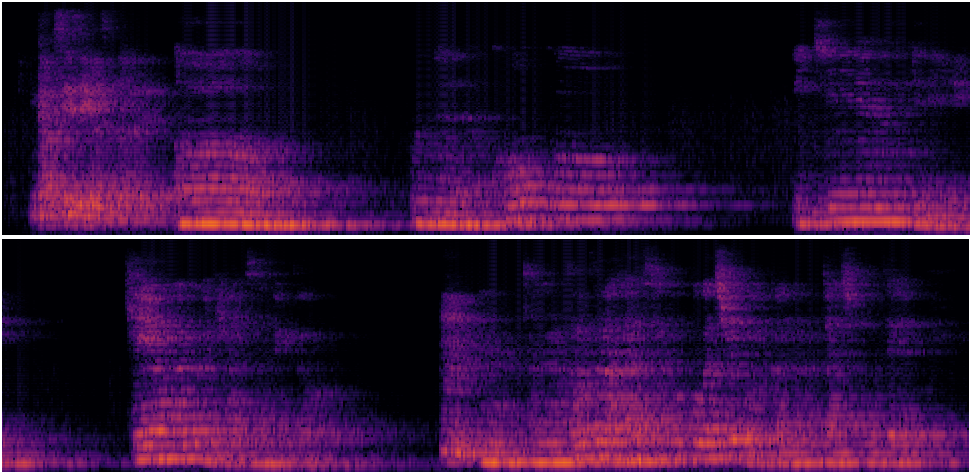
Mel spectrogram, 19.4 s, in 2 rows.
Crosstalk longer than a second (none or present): none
